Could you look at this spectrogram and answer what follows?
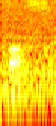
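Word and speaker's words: Bas: And I normally go by that, but you can call me by my personal name, which is Boss. What's that? Boss. Boss. B-A-S. Like Boss Relief. Like a boss.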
